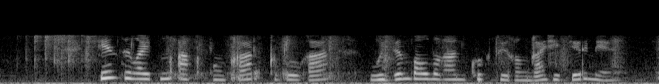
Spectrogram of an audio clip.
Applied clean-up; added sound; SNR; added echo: none; Chewing, mastication; 8 dB; none.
